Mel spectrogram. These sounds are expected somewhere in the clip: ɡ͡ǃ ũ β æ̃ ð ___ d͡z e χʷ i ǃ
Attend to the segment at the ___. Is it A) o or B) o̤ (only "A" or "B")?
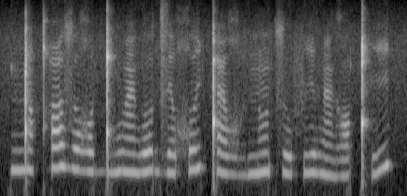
A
